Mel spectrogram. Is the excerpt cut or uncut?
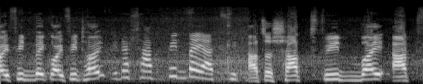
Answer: uncut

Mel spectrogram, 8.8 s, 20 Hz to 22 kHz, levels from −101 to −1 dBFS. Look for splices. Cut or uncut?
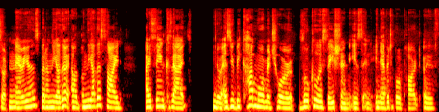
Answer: uncut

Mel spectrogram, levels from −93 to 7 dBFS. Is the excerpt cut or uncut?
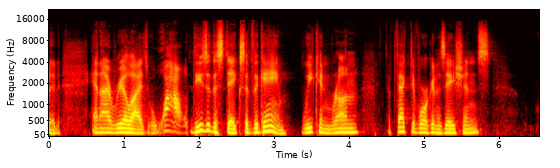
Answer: cut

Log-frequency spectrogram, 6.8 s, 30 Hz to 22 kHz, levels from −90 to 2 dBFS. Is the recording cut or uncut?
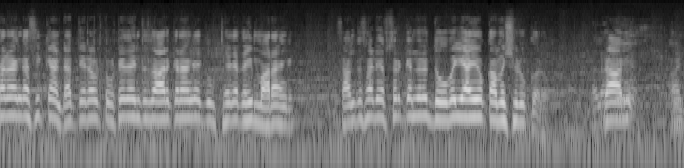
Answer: uncut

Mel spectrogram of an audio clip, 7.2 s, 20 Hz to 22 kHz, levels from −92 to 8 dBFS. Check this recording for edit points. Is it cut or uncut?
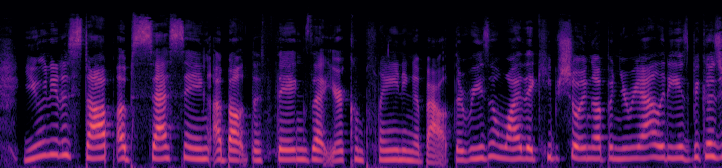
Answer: uncut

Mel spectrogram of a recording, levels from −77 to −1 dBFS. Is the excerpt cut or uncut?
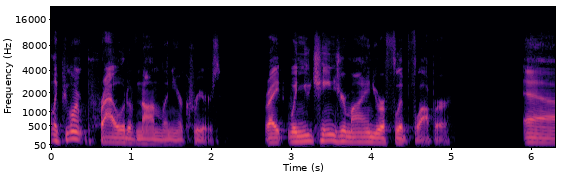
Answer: uncut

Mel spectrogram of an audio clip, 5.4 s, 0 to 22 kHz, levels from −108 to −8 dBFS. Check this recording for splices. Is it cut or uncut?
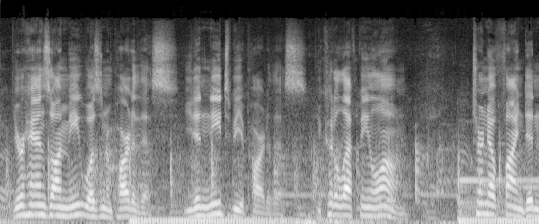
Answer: uncut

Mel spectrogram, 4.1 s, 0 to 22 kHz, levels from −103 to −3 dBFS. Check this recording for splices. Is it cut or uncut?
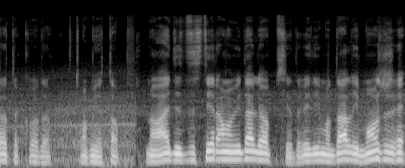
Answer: uncut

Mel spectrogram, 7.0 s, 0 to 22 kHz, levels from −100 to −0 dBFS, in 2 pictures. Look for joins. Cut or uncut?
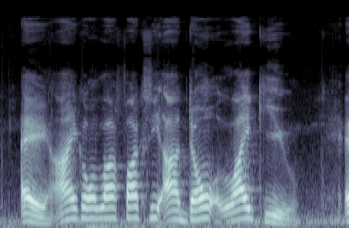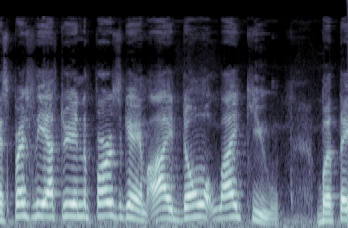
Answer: uncut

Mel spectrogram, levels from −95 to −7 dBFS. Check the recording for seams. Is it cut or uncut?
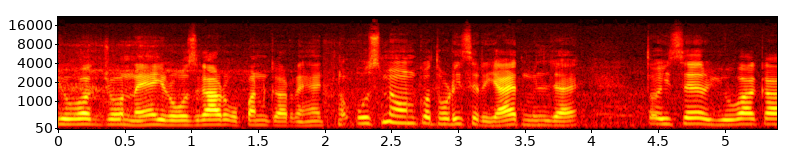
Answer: cut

